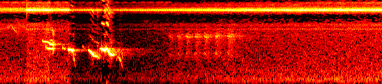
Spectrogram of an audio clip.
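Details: Kilyawan, the black-naped oriole, near a rice field at morning: a short run of mellow, slurred whistles stepping downward, then quiet apart from a steady high-pitched insect hum.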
